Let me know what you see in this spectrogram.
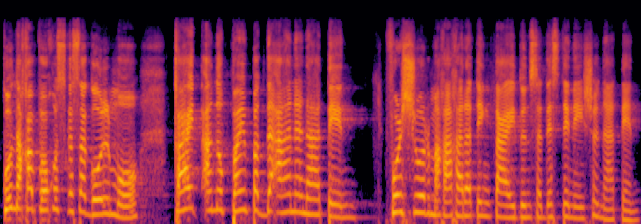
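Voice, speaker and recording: Woman youth preacher, high voice, engages the crowd with questions. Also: moderate pace, vocal fry, sharp tone. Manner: engaging, asks the audience questions. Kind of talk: sermon.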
